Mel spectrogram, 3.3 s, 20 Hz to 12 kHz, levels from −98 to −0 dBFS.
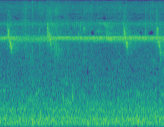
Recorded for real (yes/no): yes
